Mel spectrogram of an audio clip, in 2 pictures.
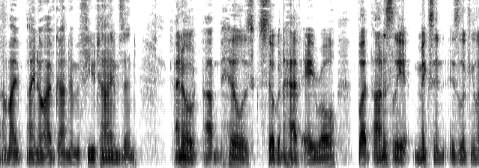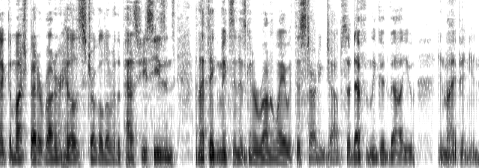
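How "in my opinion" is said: soft, failing voice giving out. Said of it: "my voice is kinda deteriorating".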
